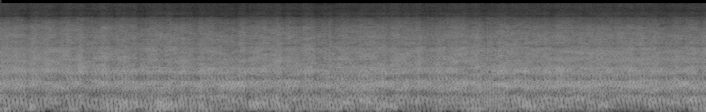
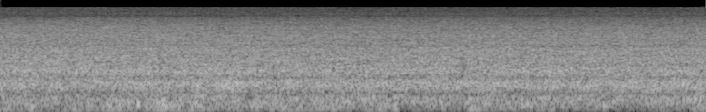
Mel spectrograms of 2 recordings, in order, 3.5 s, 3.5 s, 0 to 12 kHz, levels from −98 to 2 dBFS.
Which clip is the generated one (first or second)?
first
